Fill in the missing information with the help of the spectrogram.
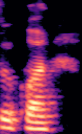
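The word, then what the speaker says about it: Fuqua: at Duke University's I I'm hoping that that's pronounced fuka uh School of Business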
